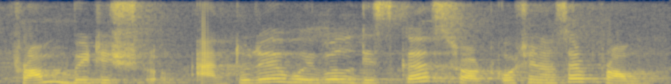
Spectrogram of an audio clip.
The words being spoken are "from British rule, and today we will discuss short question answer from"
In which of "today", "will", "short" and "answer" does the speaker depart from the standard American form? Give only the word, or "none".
answer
